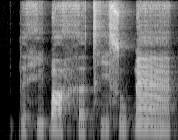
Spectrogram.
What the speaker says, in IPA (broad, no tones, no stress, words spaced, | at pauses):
pɪhĩɓɑ hə tʰisuɓæ̃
